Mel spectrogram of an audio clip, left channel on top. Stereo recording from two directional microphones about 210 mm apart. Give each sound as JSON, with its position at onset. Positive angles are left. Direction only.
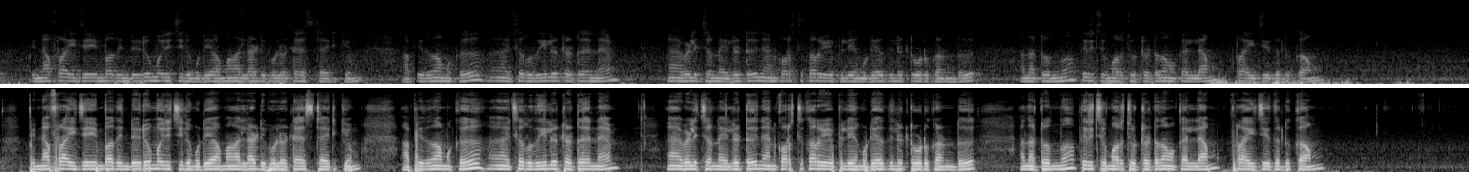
{"t": 0.3, "sound": "speech", "side_deg": -50}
